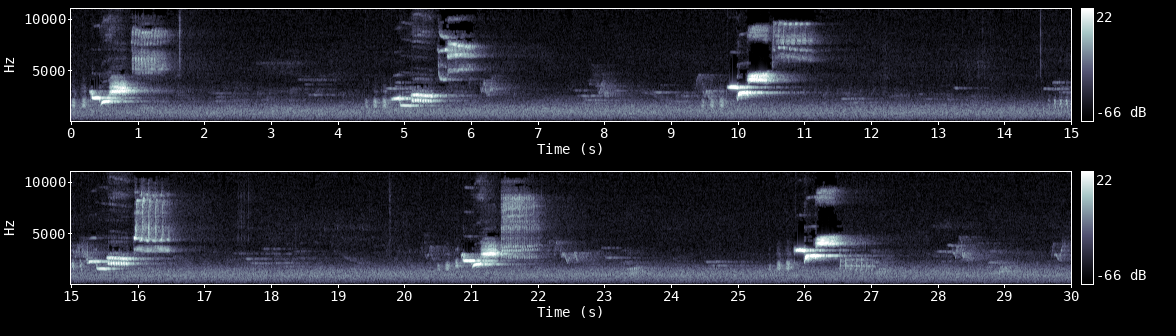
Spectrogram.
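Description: A bird singing a short chirped phrase about every five seconds, six times, over a steady background hiss.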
